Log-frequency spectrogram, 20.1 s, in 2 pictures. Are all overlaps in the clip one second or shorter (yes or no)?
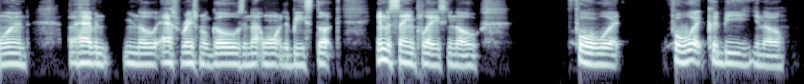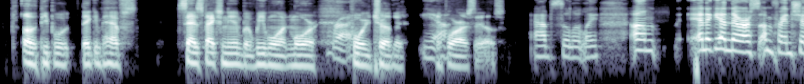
yes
